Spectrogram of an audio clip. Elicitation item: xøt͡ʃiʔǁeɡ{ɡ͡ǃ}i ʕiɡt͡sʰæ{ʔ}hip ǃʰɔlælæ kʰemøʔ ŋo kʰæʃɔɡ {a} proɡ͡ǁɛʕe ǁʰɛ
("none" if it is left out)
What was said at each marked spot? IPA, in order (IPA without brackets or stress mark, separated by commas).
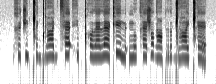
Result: ɡ͡ǃ, ʔ, ɑ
